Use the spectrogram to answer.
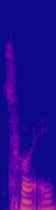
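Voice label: "cui", Mandarin Chinese pinyin voice, third tone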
